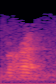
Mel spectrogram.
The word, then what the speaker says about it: Marin: We're in the town of Marin, M-A-R-I-N. – Very convenient. – M-A-R-I-N.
